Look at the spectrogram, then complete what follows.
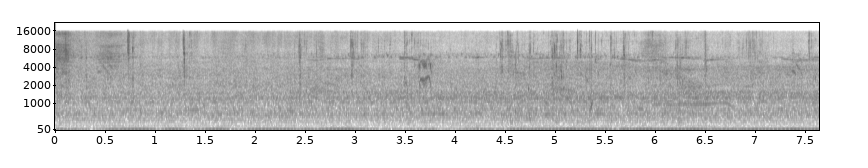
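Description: Steady background noise with voices mixed in.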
